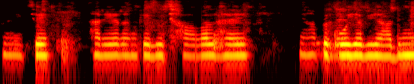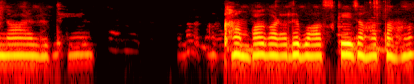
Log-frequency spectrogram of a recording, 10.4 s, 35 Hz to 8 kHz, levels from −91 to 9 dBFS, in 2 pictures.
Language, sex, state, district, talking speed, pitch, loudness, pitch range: Magahi, female, Bihar, Gaya, 140 wpm, 230 Hz, -24 LUFS, 225-235 Hz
